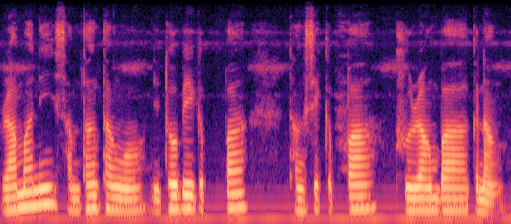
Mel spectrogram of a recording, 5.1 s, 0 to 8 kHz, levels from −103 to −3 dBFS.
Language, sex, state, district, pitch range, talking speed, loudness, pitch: Garo, male, Meghalaya, South Garo Hills, 115-135 Hz, 70 wpm, -17 LUFS, 125 Hz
